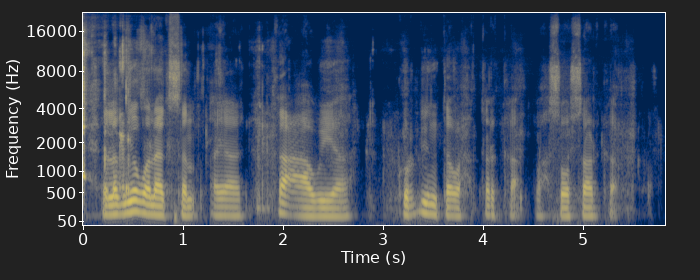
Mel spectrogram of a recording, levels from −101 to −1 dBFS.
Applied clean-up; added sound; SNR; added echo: neural mask model Resemble Enhance denoiser.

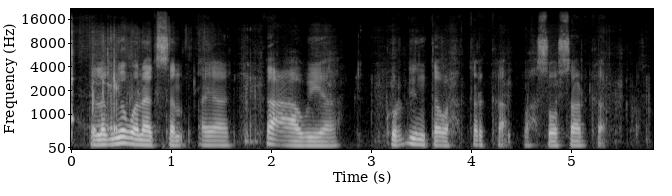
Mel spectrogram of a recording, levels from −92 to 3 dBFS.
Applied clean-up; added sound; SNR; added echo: neural mask model RNNoise.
